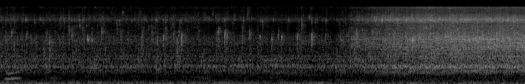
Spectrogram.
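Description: Hot oil sizzles and crackles in a pan.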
